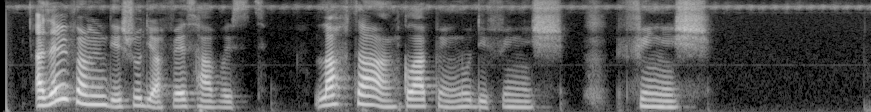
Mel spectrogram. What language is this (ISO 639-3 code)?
pcm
